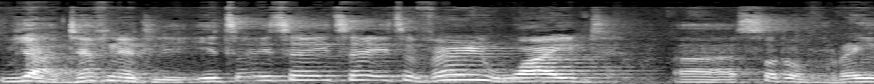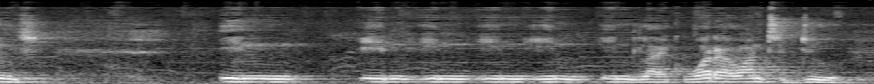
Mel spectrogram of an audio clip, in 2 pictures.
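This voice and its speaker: A man's voice: medium pitch, moderate pace, dark tone. A man in his forties from Zimbabwe, a tour guide and author, talking casually in an interview, chatty and jokey, often repeating words while he searches for the next ones. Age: 40s. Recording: roomy echo.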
